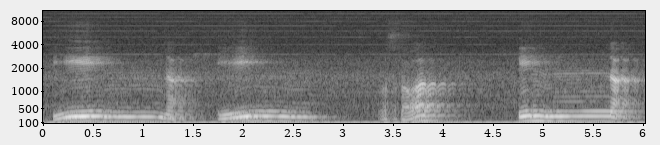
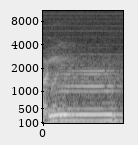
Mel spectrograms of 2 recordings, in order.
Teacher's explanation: وينطقون الهمزه من كلمه ان بياء مديه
